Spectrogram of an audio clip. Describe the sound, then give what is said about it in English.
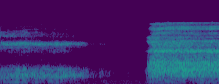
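A deep breath during a guided relaxation exercise: airy breath noise fades into a short pause, then a loud, rushing breath swells and holds to the end. “So take a deep breath”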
